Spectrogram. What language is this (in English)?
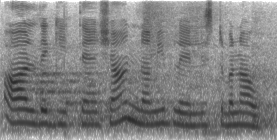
Dogri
